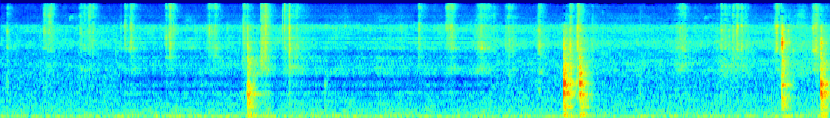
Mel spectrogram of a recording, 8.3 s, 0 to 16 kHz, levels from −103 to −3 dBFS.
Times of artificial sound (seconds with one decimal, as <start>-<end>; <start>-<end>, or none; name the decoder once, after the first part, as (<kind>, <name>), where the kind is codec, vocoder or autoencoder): 1.2-4.9 (codec, SNAC)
